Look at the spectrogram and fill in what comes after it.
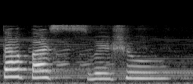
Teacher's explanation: ಪ ಮೇಲೆ ಆಘಾತ, ಕೊನೆಯ ಶು ರಸ್ವ.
